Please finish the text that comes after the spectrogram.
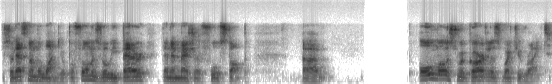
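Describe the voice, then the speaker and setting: Man, mid-pitched voice, casual tech presenter, joking and emphatic, dull lo-fi meeting audio. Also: expressive, normal speed, a little mellow. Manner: informal, joking, emphatic short phrases. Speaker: featured speaker answering questions. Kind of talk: casual online tech talk with Q&A.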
